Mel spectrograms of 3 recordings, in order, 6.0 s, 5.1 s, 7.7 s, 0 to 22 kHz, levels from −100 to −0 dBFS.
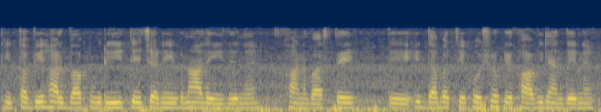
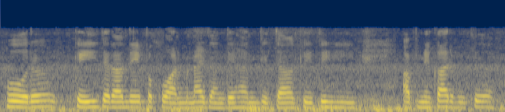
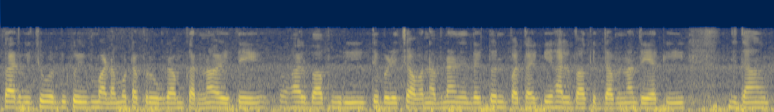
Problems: background sounds at intervals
